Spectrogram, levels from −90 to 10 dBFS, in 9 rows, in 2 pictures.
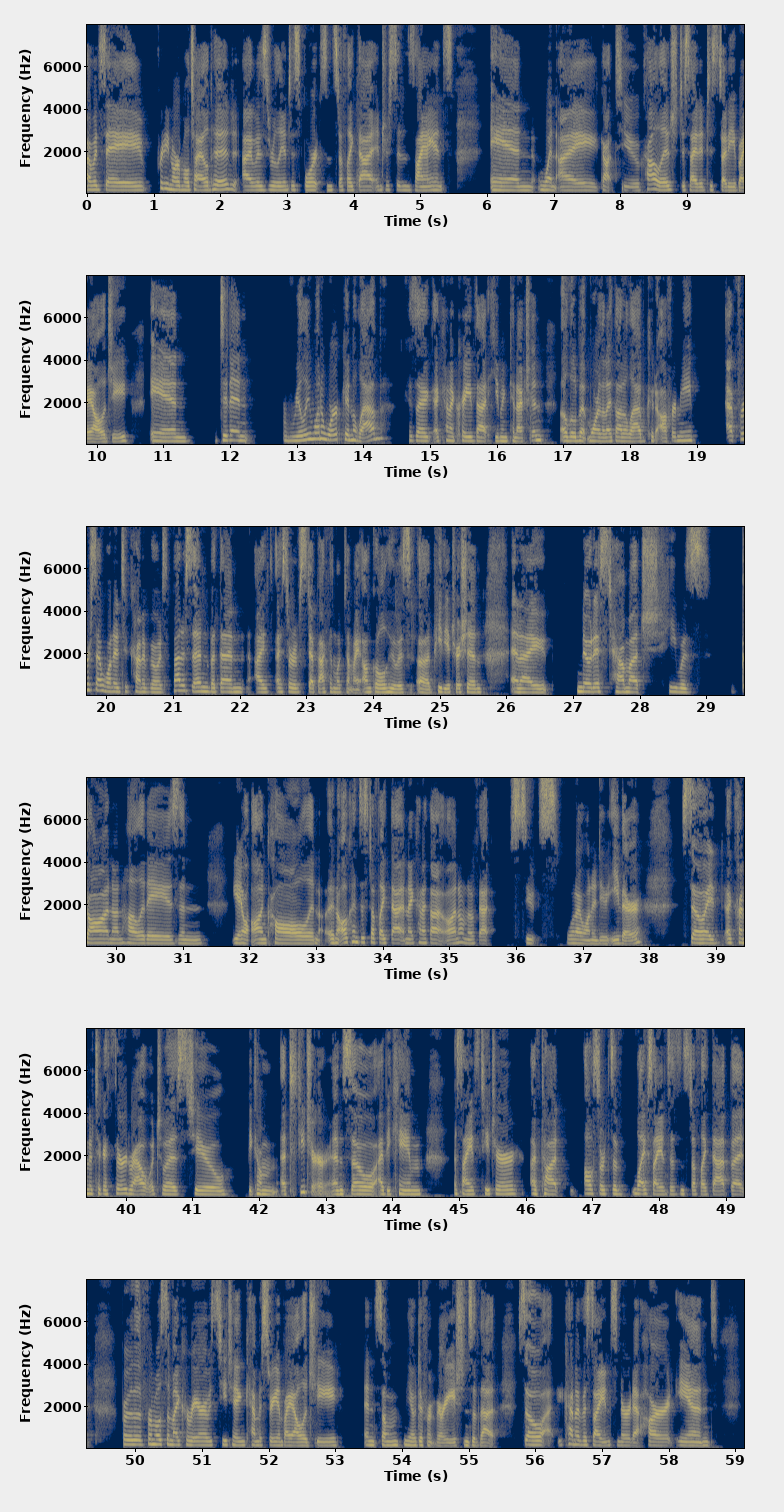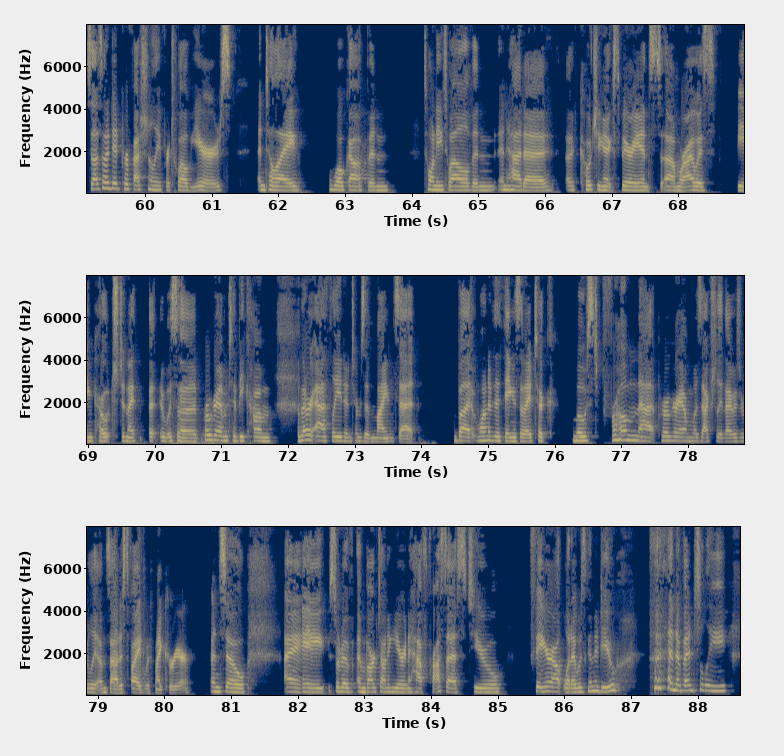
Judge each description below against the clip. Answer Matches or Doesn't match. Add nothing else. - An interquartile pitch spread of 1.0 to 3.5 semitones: Matches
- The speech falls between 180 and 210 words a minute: Matches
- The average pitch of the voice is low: Doesn't match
